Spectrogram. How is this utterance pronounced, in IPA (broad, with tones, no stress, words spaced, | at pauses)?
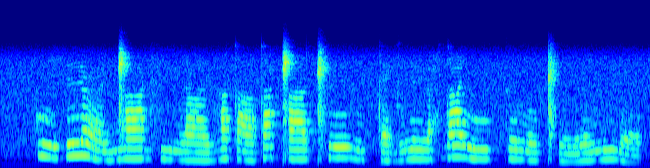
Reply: ku˦˨ɪ̯høː˦ʕø˨ŋ͡ǁɑː˧ɡ fi˨lːɑː˨ʊ̯ ɦo˧tˤɑ˨ɪ̯tˤo˦ ǁɑː˧lǁʰøː˦ɦu˨tːæ˨ɡ lːøː˨ħdˤy˧ə̯ luː˧kːɵ˧ lo˨ ǁʰø˨lø˧ə̯lːy˦lœ˨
